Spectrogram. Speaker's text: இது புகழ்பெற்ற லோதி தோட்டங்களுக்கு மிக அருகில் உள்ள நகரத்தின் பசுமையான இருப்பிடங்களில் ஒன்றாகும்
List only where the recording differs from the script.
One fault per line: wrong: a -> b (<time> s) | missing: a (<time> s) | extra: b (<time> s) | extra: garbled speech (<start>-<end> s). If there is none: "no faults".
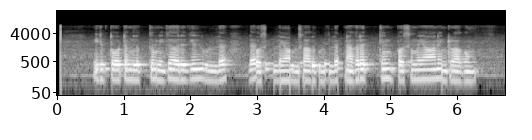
missing: புகழ்பெற்ற லோதி (0.7 s)
extra: garbled speech (2.9-4.3 s)
missing: இருப்பிடங்களில் (5.8 s)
